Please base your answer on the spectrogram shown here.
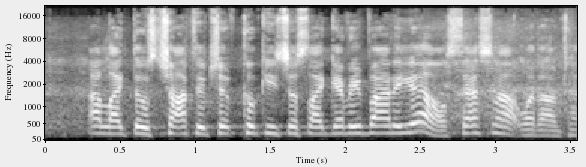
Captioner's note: laughter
